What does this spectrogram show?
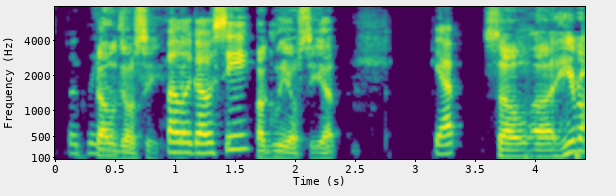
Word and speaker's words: Bugliosi: Vincent, and pardon my pronunciation of his last name, Bugliosi. Bugliosi.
